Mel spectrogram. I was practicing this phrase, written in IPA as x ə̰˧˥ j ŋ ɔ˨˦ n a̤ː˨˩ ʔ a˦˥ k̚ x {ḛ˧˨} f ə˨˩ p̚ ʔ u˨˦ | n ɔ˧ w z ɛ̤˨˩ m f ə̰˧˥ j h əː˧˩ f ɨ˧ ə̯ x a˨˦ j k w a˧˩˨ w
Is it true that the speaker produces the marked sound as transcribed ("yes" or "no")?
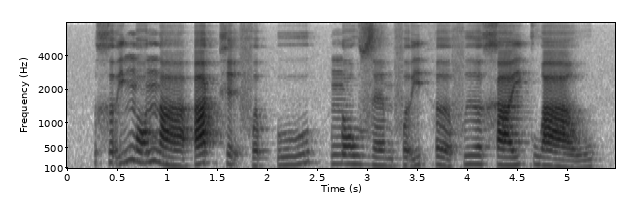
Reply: yes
